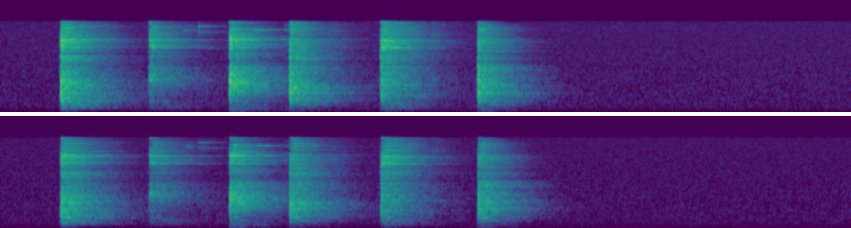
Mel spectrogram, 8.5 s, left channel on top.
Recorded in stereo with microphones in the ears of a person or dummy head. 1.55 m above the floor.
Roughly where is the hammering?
Left.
